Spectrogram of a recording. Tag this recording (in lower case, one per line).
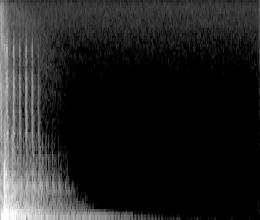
door
domestic sounds
knock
